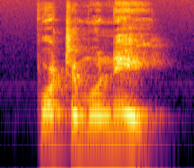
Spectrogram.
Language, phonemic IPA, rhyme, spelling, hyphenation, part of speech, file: Dutch, /ˌpɔr.tə.mɔˈneː/, -eː, portemonnee, por‧te‧mon‧nee, noun, Nl-portemonnee.ogg
- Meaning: 1. wallet 2. purse, coin purse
